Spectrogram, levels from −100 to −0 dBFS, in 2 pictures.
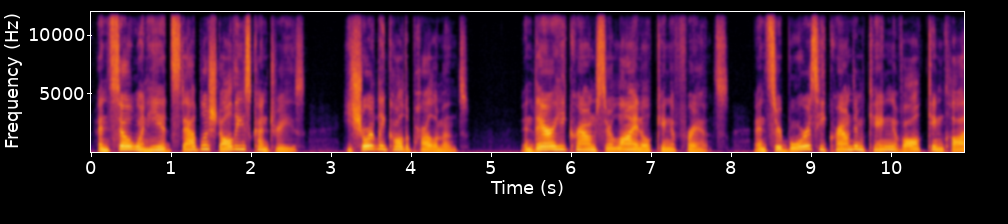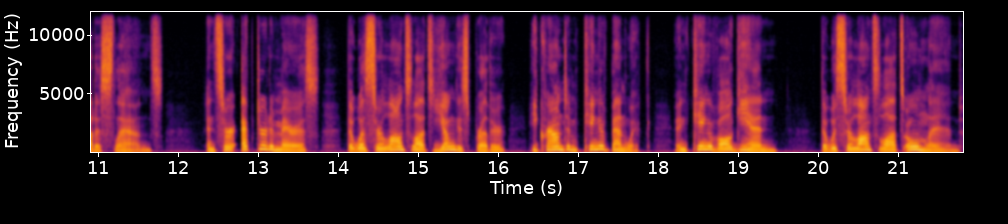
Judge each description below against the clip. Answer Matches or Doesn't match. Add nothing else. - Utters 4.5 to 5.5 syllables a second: Matches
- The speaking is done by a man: Doesn't match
